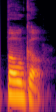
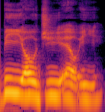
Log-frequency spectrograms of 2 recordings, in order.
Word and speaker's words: Bogle: 这位 CHXX 版友利用推文告诉我，我第一集节目里圣人杰克的英文名字 John Bogle 哦，他的姓 B O G L E 应该念成 Bogle，不是 Bogle 哦。他说啊，我一直念错，所以导致他很出戏。对不起。对于这个英文的发音错误哦，我没有在录制之前查证清楚哦，是我的不对。那在这边帮大家 refresh 一下你的脑袋哦，John Bogle，John Bogle，John Bogle，哦，连续念三次，重新开机哦，帮大家 brainwash 洗脑一下。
